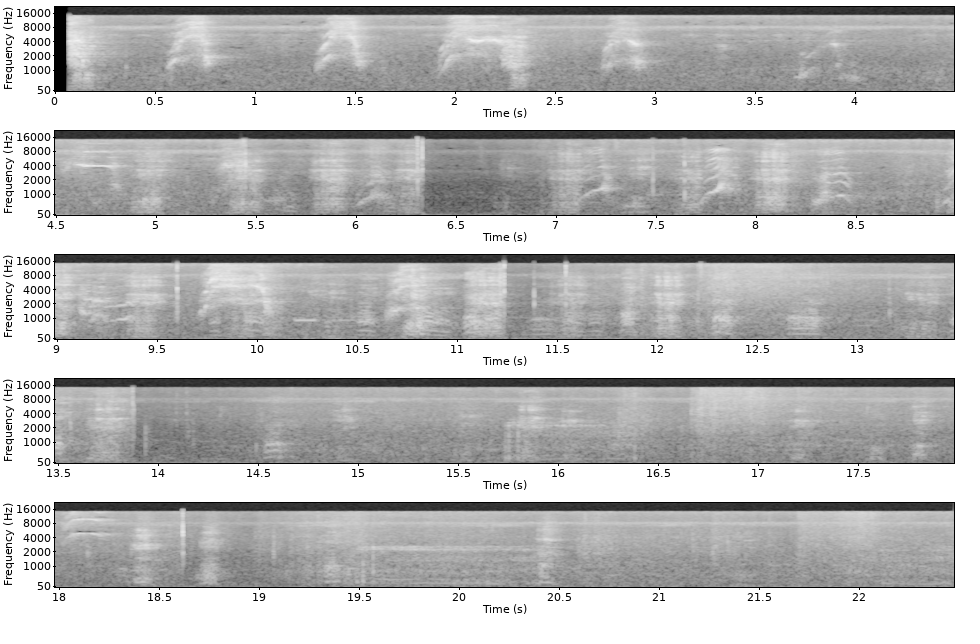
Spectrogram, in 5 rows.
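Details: On 8 July 2012, a troop of more than ten Formosan rock macaques plays and scuffles around the recordist, giving sharp, harsh squeaks, chirps and chatters in quick, irregular, overlapping bursts, with rustling between calls.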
